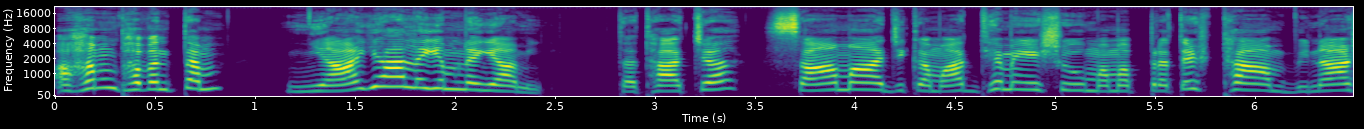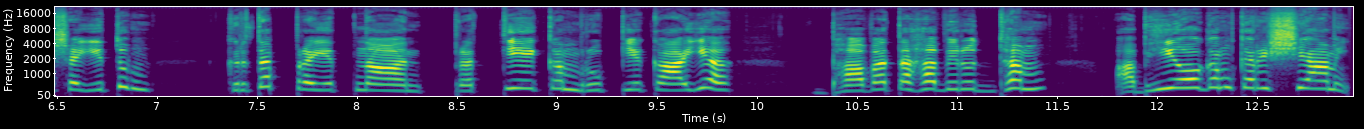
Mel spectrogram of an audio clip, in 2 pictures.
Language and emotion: Sanskrit, angry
